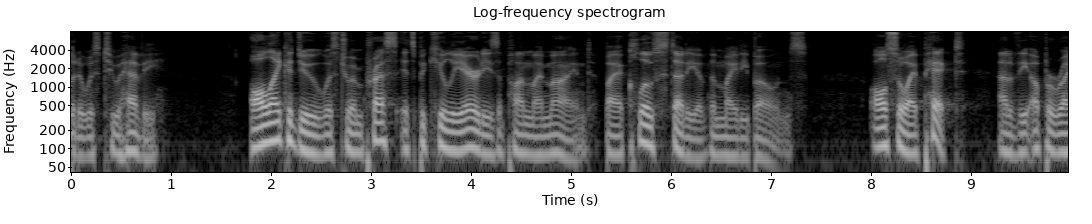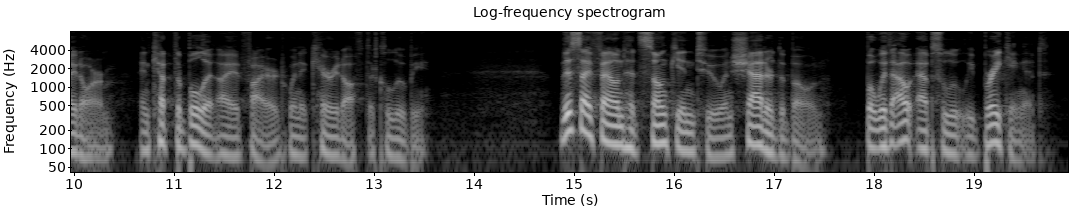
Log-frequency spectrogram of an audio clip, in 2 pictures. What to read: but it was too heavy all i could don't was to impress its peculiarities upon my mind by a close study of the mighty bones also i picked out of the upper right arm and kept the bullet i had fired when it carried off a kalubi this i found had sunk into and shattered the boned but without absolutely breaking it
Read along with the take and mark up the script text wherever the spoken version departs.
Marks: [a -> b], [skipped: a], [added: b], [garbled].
but it was too heavy all i could [don't -> do] was to impress its peculiarities upon my mind by a close study of the mighty bones also i picked out of the upper right arm and kept the bullet i had fired when it carried off [a -> the] kalubi this i found had sunk into and shattered the [boned -> bone] but without absolutely breaking it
